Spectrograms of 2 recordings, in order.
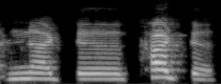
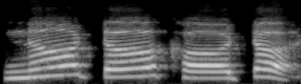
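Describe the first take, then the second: First: Said in the usual way. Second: नटखट split slowly into na-ta-kha-ta; syllable by syllable. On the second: Shown as a demonstration. Teacher to children, sounding out नटखट slowly. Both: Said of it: "शुद्ध उच्चारण के साथ हम बार बार दोहरा".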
